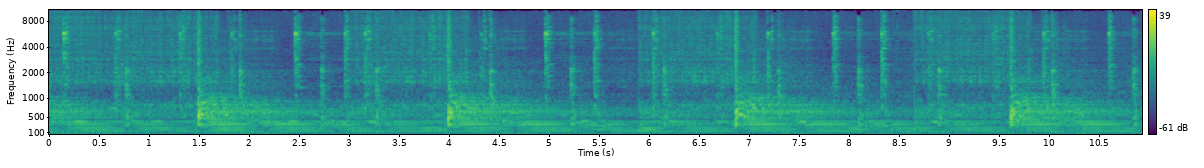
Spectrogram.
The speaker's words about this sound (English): And anon, there strikes the ebony clock which stands in the Hall of the Velvet. And then, for a moment, all is still and all is silent, save the voice of the clock.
